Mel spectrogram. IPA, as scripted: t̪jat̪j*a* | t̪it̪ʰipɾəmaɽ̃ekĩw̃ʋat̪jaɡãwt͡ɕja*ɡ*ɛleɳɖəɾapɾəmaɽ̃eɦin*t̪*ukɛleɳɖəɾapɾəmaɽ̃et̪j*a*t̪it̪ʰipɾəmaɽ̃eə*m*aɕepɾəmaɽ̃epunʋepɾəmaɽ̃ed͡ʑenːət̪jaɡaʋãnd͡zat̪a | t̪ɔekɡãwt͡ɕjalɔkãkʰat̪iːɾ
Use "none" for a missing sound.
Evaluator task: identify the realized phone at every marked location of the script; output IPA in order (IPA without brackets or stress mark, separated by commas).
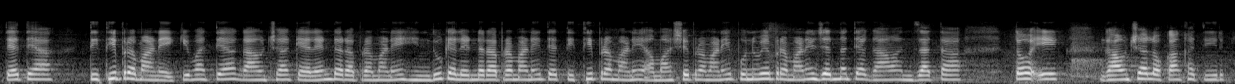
a, k, d̪, a, m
